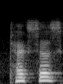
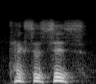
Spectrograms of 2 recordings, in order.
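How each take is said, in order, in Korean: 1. 끝에 음절이 더 붙지 않고, 그냥 Texas처럼 끝나요. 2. 끝에 '-iz' 음절이 하나 추가로 붙어요. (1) "주격처럼 텍사스 컨servative movement라고 발음하는 사람도 있긴 있어요. 공부가 부족한 사람들은 그래요" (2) "소리는 텍사시스 소유격 소리를 내야 된다"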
